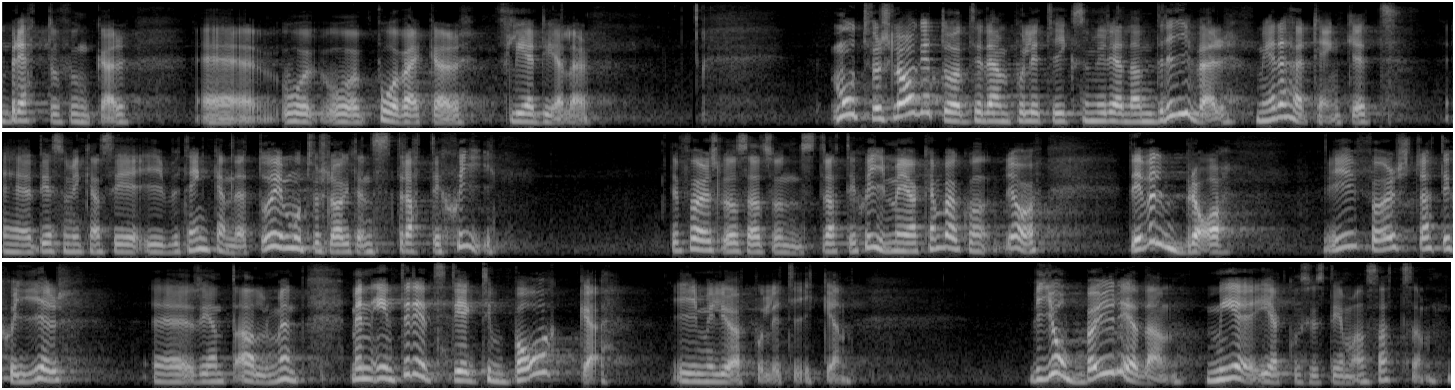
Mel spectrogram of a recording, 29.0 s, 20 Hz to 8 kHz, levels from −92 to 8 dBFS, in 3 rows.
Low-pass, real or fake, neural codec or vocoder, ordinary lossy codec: none; real; none; none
